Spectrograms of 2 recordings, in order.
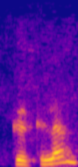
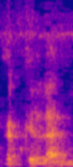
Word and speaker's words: gegelan: Tapi itu dulu dasar bahasa bacanya benar gegelan ya, Mas? Gegelan atau gegelan sama aja keduanya. Kegelan atau gegelan sama.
